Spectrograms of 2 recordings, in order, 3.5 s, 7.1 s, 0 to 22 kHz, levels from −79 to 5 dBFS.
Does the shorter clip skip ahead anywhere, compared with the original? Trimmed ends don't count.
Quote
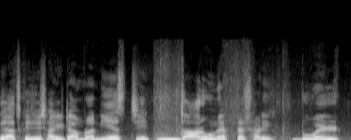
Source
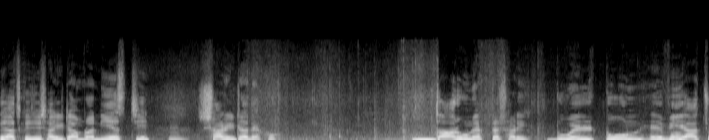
yes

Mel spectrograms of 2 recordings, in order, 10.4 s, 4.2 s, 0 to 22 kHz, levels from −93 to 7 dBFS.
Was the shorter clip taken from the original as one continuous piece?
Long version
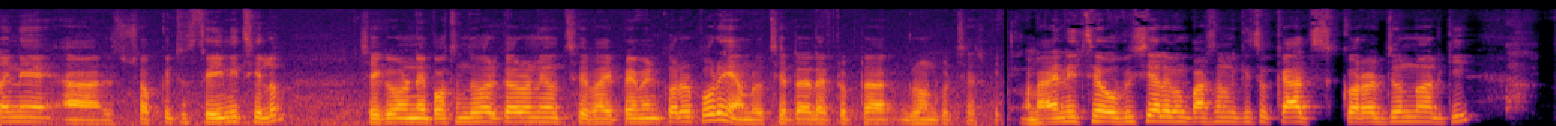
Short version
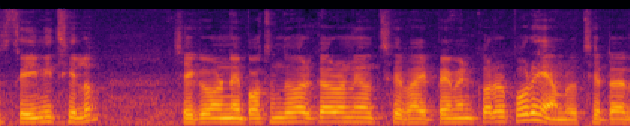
yes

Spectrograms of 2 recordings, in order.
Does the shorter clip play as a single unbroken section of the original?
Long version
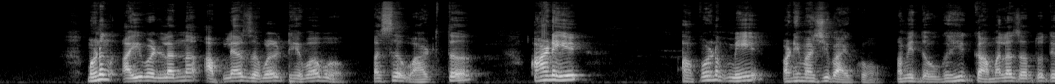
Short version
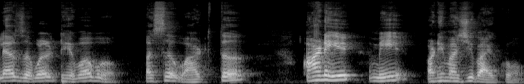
no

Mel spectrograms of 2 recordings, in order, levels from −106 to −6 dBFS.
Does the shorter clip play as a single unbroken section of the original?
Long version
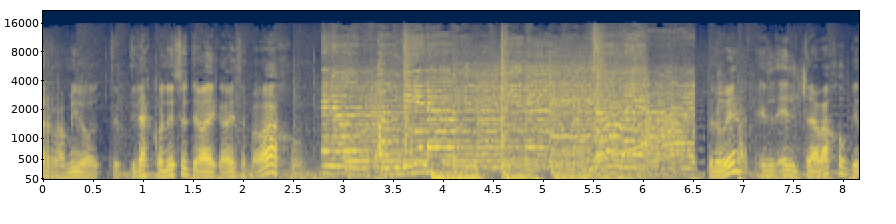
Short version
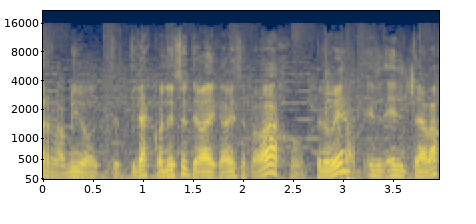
no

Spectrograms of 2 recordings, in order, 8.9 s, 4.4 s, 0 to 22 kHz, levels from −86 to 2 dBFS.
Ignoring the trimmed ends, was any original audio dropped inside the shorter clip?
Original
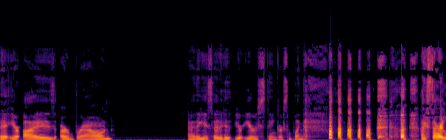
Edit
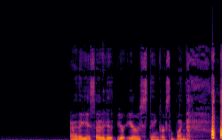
no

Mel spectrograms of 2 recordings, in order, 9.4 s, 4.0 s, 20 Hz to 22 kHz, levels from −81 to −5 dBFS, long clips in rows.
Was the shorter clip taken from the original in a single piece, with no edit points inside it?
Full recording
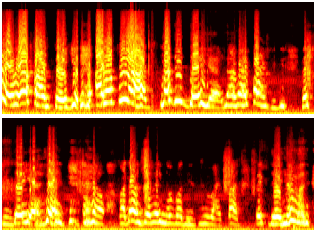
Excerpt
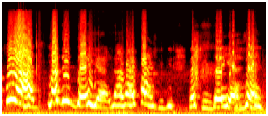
yes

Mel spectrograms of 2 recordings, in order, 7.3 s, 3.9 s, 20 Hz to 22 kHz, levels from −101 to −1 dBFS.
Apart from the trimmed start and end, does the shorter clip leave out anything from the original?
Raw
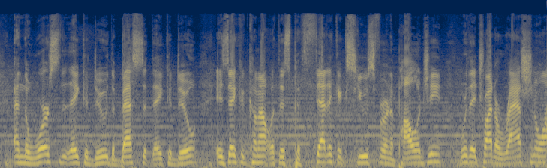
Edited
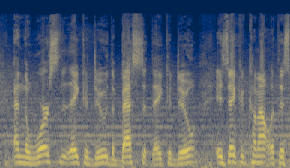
no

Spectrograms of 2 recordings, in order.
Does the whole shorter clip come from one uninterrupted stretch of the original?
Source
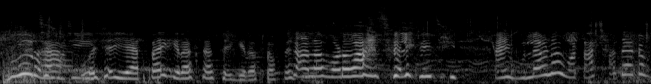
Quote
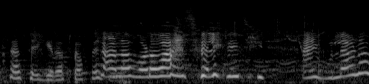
yes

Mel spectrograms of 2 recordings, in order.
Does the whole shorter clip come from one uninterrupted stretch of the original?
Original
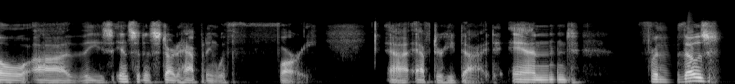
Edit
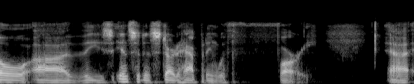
yes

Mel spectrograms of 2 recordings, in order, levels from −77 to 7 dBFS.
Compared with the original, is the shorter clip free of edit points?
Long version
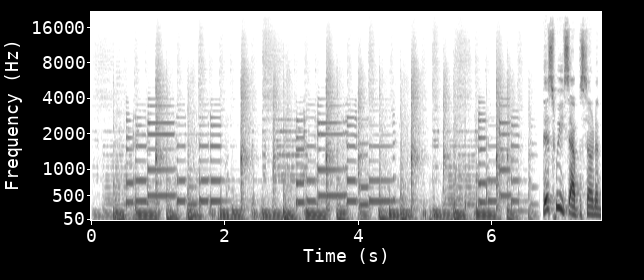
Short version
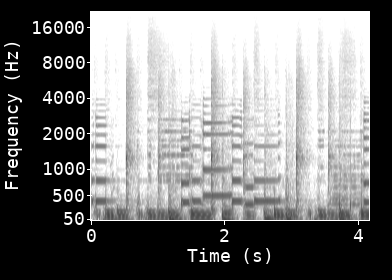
yes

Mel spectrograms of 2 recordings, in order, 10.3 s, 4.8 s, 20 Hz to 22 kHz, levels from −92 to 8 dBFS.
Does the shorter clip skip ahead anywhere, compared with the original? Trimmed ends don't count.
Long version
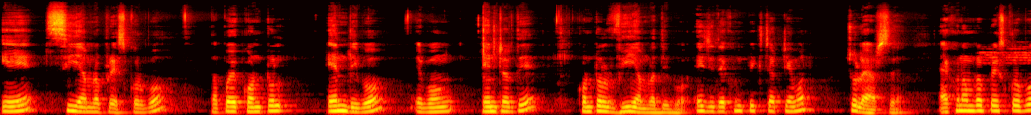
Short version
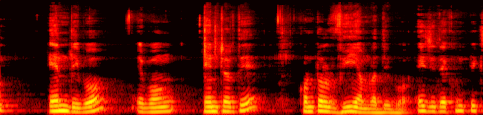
no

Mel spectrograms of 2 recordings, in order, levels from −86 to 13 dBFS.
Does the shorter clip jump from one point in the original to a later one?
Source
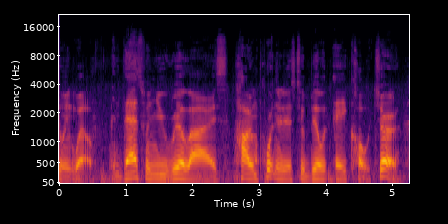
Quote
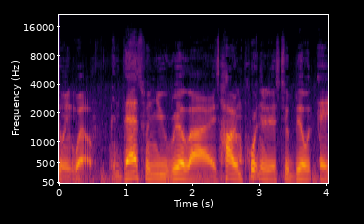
yes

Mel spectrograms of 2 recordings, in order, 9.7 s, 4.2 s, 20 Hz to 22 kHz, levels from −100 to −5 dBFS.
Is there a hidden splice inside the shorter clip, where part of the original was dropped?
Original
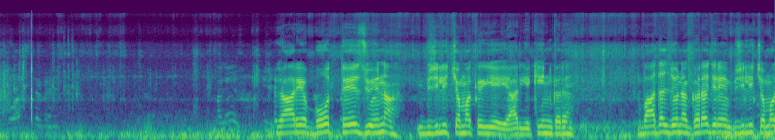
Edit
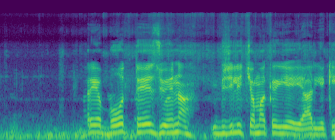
yes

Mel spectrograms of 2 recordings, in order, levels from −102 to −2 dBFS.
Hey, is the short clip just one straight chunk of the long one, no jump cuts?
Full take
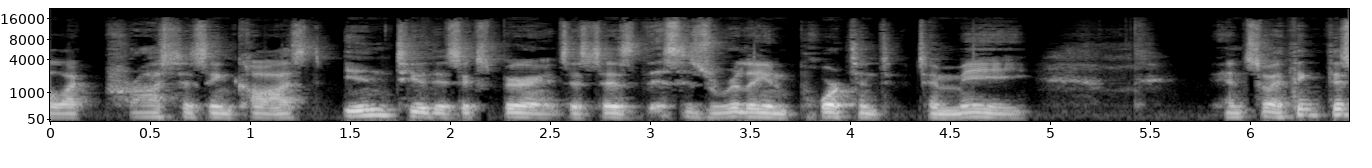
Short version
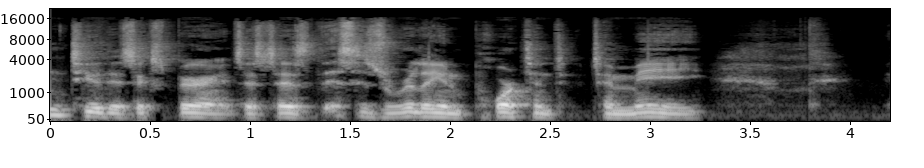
yes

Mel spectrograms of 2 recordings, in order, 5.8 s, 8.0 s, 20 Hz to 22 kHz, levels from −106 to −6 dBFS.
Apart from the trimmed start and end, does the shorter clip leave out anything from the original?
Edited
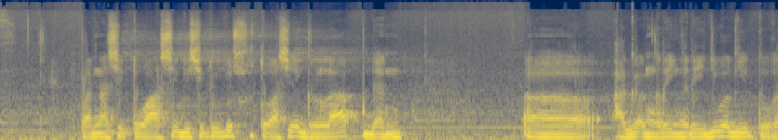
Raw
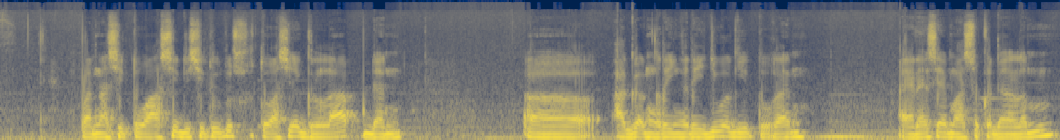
no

